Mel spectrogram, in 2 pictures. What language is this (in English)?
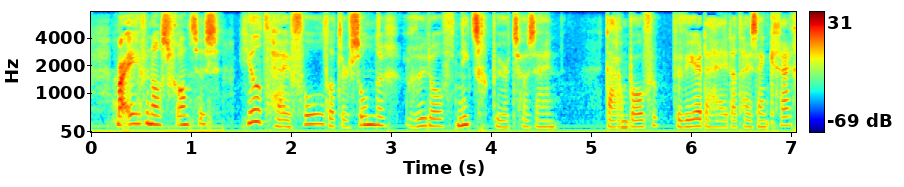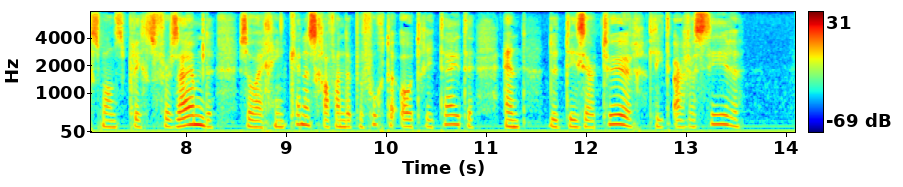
Dutch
